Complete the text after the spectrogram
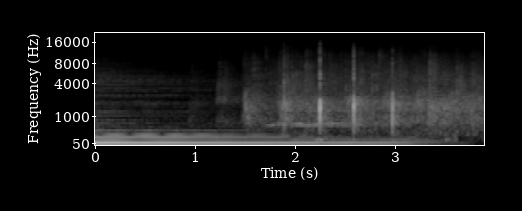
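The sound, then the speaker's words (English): Audience applause builds as a sustained low musical chord fades out and a speaker comes on stage, a steady wash of clapping with a few sharp, louder claps standing out near the end. “I always wanted you to clap for me when I was coming on stage, so I feel like that's actually just what happened.”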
